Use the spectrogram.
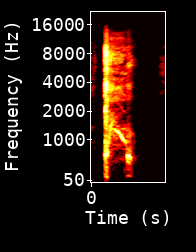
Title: LIVE: Kennel Cough - Big Problem for Little Dogs - Collapsing Trachea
